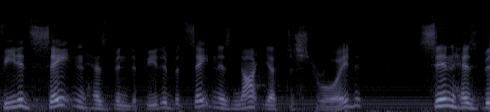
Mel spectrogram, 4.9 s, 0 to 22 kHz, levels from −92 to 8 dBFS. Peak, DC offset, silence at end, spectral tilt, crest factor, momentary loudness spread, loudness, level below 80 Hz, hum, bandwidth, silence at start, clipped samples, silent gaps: -30 dBFS; under 0.1%; 0 s; -5 dB/octave; 20 dB; 14 LU; -50 LUFS; -78 dBFS; 60 Hz at -75 dBFS; 14 kHz; 0 s; under 0.1%; none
